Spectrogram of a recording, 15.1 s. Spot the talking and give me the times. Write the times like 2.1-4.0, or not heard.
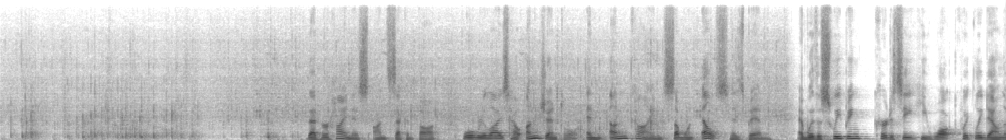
4.6-15.0.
